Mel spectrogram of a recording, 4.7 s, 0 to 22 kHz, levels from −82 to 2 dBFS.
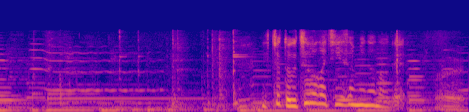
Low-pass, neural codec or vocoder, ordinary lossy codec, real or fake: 7.2 kHz; none; none; real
